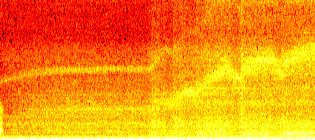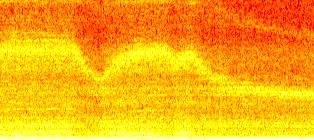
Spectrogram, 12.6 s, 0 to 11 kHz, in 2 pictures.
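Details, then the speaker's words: Chevy S10 street rod V8, warm after an hour plugged in, freshly completed cooling system, fire-up on boost pack: loud revving with occasional stumble, one cylinder misfiring on and off; owner suspects a spark plug, unconfirmed. "check into the plug so it's not like i got one cylinder missing fire a little bit on and off"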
